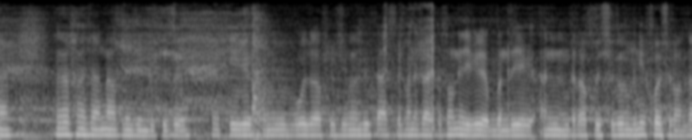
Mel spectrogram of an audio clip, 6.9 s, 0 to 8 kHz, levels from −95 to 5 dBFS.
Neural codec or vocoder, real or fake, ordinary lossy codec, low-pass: autoencoder, 48 kHz, 32 numbers a frame, DAC-VAE, trained on Japanese speech; fake; none; 7.2 kHz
